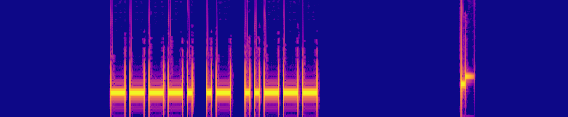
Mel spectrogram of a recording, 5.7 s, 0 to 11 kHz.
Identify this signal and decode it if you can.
Morse code, heard as a keyed tone, about 25 wpm, 700 Hz. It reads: 9A2
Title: Callsign Prefixes for Top 100 DXCC - 25wpm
